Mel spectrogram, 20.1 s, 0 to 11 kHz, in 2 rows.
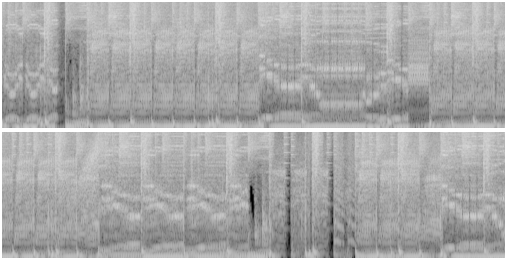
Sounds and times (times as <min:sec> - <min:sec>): Music: 0:00.0 - 0:20.1.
